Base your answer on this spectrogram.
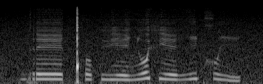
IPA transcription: b r eː ǃʰ o p vʲ eː ʎ o fʲ eː ɦ i ʔ xʷ iː

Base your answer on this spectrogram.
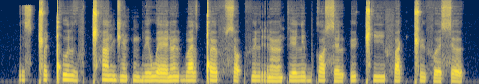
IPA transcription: ɾ ə̤ s ǁ ø ǃʰ u l ə̤ f ǁʰ ã n d͡ʒ ã k m b e w ɛ ɾ œ̃ l b a l ǃ œ f s ɔ ʔ f y l r œ̃ k e l i b k ɔ s ə l ʔ y ǁʰ i f a k ǁ y f ə s ə

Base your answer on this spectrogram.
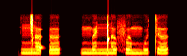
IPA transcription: ŋ͡ǀ ɐ ʔ ə | m ɛ ŋ͡ǃ ə f ə m u t ə

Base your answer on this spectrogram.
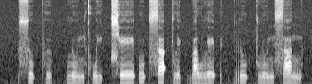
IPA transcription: s u˦˥ ʔ pʰ ɯ˨˩ k̚ | l u˩˦ n kʰ w i˨˩ ʔ t͡ɕʰ eː˦˥ ʔ u˥˩ ʔ s a˥˩ ʔ k l e˨˩ k̚ b a˧ w l e˦˥ ʔ | p r u˦˥ ʔ k l u˧ n s a˥˩ n

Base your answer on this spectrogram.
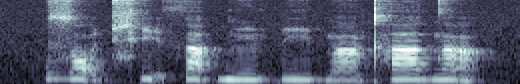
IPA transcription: z ɔ̰˦˨ t͡ɕʰ ḭ˦˨ θ ä˦ ʔ b ĩ˨ p i˨ b ã˨ kʰ ä˦ d ã˦˨

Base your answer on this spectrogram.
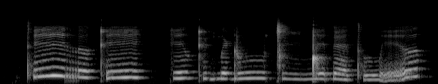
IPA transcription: tʼ eː r əː kʼ eː kː e ʊ̯ kʼ i ɖ m e ɖ uː ǀ iː ŋ͡ǃ e ɗ ɛ tʼ u w ḛ ə̯

